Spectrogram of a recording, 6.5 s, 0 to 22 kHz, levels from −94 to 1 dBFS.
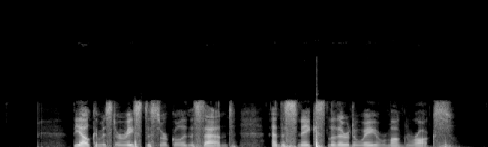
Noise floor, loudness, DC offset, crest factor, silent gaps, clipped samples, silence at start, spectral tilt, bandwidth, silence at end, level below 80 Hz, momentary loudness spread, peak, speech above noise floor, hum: -69 dBFS; -25 LUFS; under 0.1%; 26 dB; none; under 0.1%; 1 s; -4 dB/octave; 7.4 kHz; 0.5 s; -44 dBFS; 15 LU; 0 dBFS; 44 dB; none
